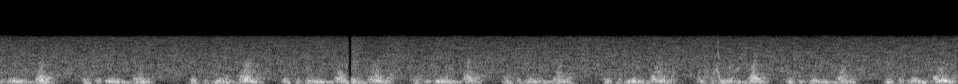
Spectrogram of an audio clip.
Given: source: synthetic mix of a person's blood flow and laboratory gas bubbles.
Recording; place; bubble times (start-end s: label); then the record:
Doppler ultrasound of blood flow; precordium
6.54-6.75 s: bubbles
7.05-7.42 s: bubbles
From the record:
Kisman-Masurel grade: 211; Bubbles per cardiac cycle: several, 3 to 8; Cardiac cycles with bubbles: 1 to 10%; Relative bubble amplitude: barely perceptible (0.100 to 0.250); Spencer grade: 1 (occasional bubble signal discernible with the cardiac motion signal, with majority of cardiac periods free of bubbles); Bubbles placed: only in the low amplitude regions of the cardiac cycle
